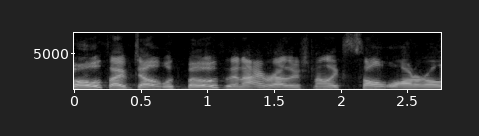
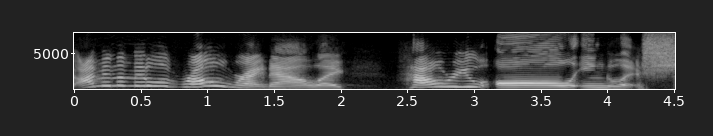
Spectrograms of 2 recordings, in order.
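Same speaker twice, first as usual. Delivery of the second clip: mock disbelief; 3 semitones higher, 7 dB louder than usual. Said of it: "You're like".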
